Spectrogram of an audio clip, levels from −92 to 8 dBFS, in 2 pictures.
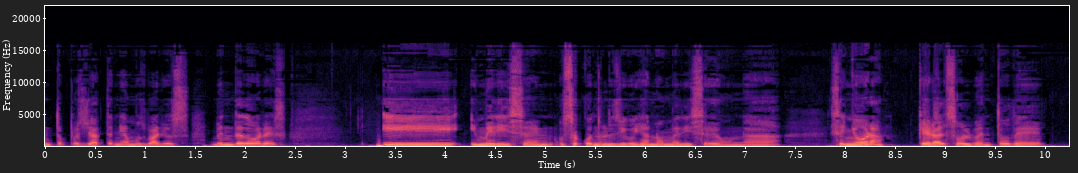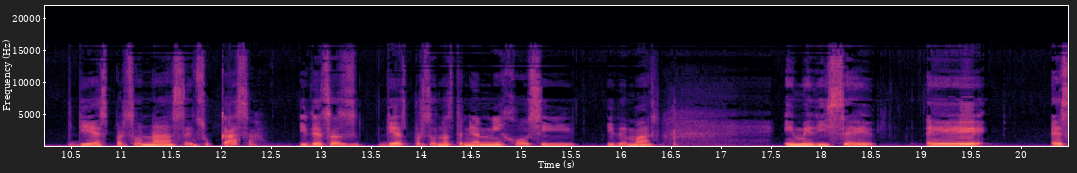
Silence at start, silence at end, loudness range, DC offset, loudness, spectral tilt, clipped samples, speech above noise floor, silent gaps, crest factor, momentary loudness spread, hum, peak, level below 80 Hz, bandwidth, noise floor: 0 s; 0 s; 4 LU; under 0.1%; -24 LUFS; -5.5 dB/octave; under 0.1%; 28 dB; none; 16 dB; 13 LU; none; -10 dBFS; -42 dBFS; 16 kHz; -52 dBFS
